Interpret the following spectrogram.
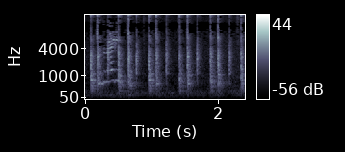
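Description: Table tennis rally against the folded-up half of a table: quick clicks of the ball off the paddle, the upright board and the table top, about four or five a second. A brief pitched sliding sound comes about a quarter second in.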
